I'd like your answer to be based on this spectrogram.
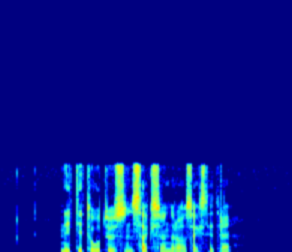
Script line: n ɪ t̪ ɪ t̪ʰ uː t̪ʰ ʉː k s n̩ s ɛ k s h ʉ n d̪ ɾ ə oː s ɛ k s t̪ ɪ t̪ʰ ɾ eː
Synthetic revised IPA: n ɪ t̪ ɪ t̪ʰ uː t̪ʰ ʉː s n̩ s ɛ k s h ʉ n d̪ ɾ ə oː s ɛ k s t̪ ɪ t̪ʰ ɾ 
